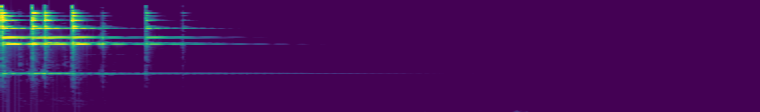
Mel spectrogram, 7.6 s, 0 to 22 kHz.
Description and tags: Doorbell Pull without pull Store Bell 01
Old fashioned doorbell pulled with lever, recorded in old house from 1890
Pull, Store, Doorbell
